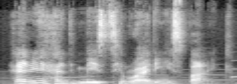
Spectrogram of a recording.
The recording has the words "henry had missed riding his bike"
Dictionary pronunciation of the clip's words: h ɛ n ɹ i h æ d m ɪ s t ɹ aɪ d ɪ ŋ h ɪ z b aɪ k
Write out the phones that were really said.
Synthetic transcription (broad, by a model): h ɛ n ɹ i h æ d m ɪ s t ɹ aɪ d ɪ ŋ h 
